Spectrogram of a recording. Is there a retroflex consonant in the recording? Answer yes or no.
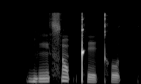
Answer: no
